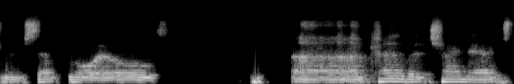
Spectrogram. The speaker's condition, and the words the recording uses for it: ALS (motor neuron disease). Please excuse my slurred speech, but that's one of the things that happens with ALS.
